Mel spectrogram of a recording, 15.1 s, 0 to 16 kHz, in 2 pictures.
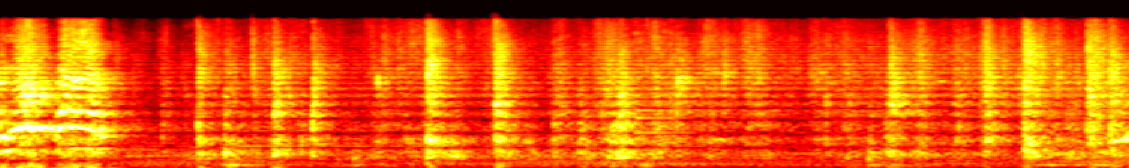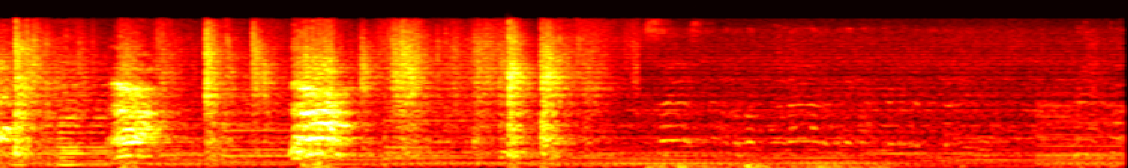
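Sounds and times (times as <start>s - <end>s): loud shout: 0.0s - 0.9s, 9.5s - 10.0s
background music: 0.0s - 15.0s.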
